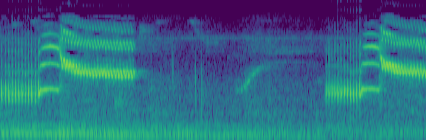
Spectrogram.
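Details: Asian pied starling, Central Java, Indonesia, singing as a tutor for starlings: a buzzy nasal note leading into a long, loud descending harsh whistle, a pause with a faint rising whistle, then the same phrase again.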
